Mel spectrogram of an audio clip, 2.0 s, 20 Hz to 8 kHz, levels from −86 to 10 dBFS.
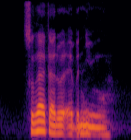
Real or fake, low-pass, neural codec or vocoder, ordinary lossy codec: fake; none; codec, 16 kHz, 2 kbps, FunCodec, trained on LibriTTS, 25 frames a second; none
